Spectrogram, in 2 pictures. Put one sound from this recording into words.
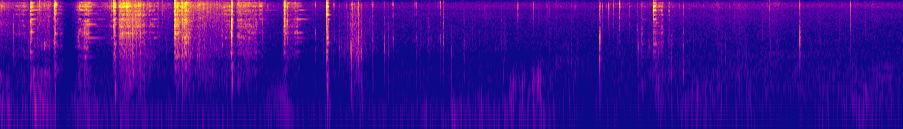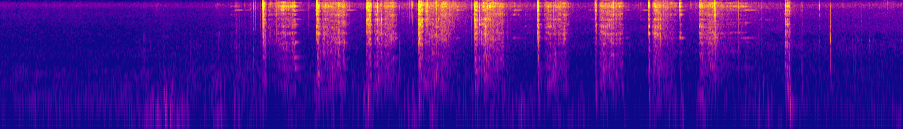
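A tool scrapes and rattles through loose gravel.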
